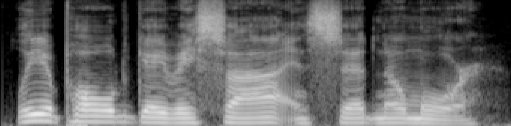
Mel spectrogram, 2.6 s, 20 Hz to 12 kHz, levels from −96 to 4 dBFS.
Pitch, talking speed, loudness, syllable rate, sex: 130 Hz, 190 wpm, -15 LUFS, 3.9 syllables/s, male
